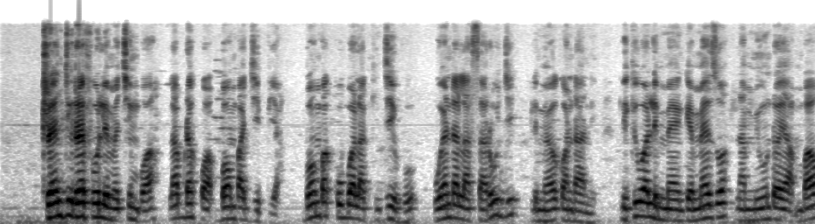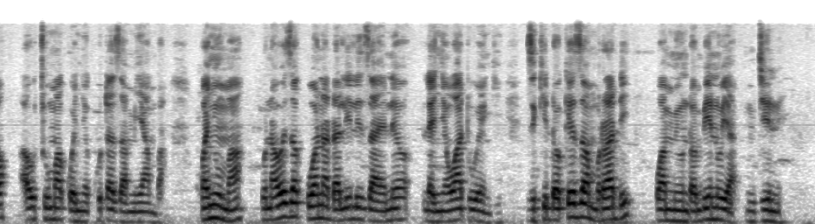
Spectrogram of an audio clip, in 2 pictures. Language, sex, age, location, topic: Swahili, male, 25-35, Nairobi, government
